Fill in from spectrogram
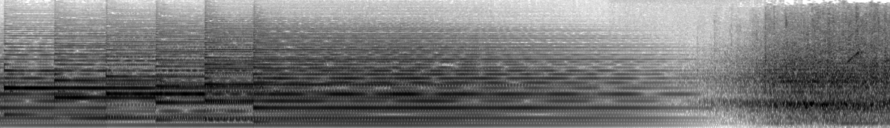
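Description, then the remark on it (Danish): A sustained, heavily distorted chord drones for several seconds and fades, then a dense roar of a football stadium crowd swells in and grows loud for the final moments. “Ja, så kan den, øh, den skarpe lytter jo nok lægge mærke til, at nu starter der noget lyd af et tilskuer fra et fodboldstadion.”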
